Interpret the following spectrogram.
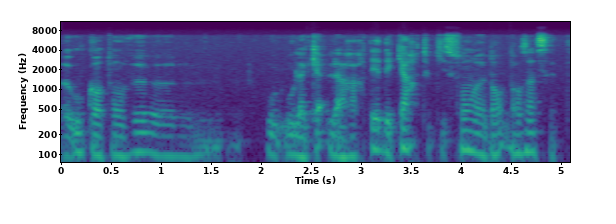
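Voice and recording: Using fairly even intonation, a man talks at a fairly slow pace with vocal fry, a fairly low pitch and a slightly mellow tone.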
